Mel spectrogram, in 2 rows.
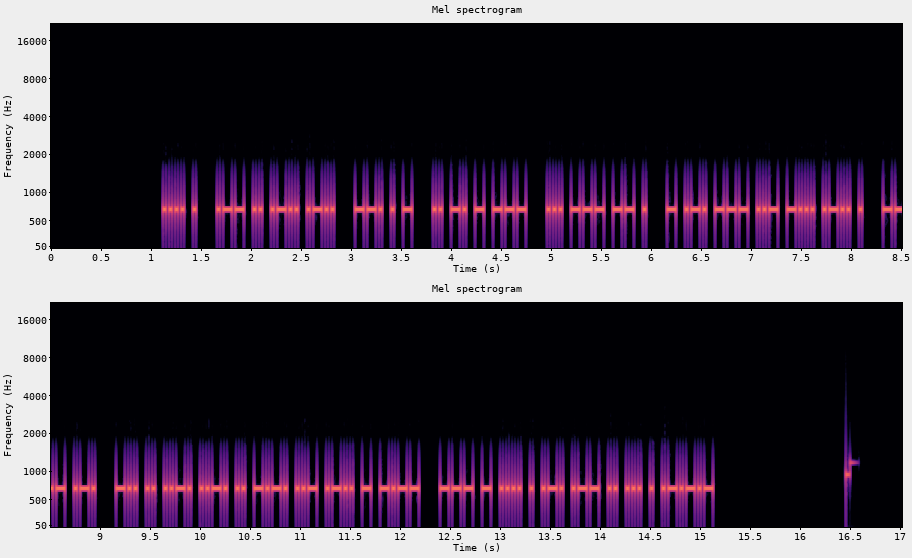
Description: Morse code, heard as a keyed tone, about 40 wpm, 700 Hz. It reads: HE WILL GET INTO SOME TROUBLE OR DIFFICULTY OTHERWISE.
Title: Sentences from Top 1500 Words 40wpm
